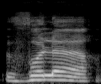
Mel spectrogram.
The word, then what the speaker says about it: voleur: Voleur means thief. Okay? So the R is pronounced normally.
